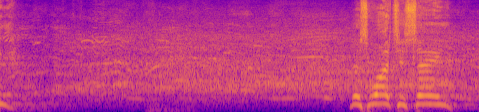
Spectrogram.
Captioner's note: crowd chattering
